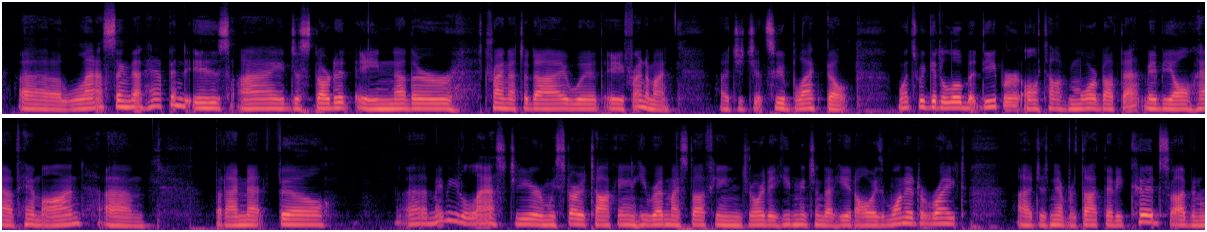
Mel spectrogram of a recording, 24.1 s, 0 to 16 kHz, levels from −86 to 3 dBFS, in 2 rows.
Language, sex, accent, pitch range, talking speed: English, male, American, 115-130 Hz, 200 wpm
